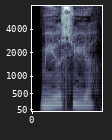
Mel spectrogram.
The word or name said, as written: myresyre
